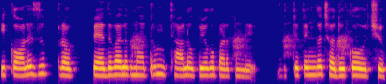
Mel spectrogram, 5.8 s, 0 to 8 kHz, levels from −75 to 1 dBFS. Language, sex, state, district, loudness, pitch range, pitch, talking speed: Telugu, female, Andhra Pradesh, Srikakulam, -14 LUFS, 215-240 Hz, 220 Hz, 85 wpm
